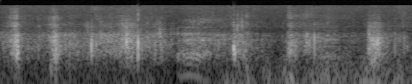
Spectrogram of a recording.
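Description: Irregular crunches and knocks of footsteps on loose stony ground close by, with a low rumble underneath.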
